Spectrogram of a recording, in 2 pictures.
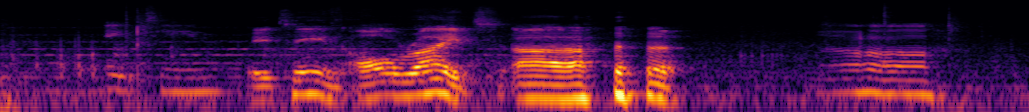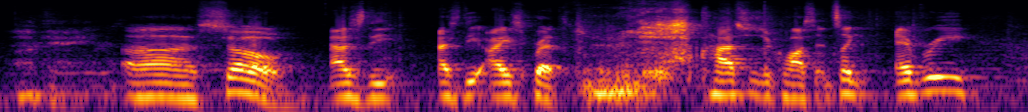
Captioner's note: chuckles; whoosh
